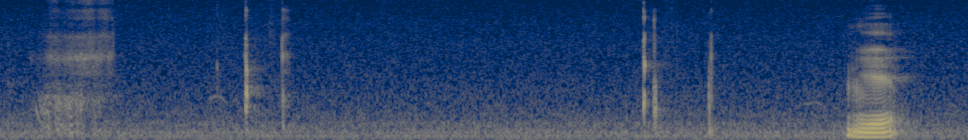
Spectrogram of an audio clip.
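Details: Baby with hiccups: short, sharp, quiet catches spaced irregularly in a quiet room, then a brief infant vocal sound; infant hiccups.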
